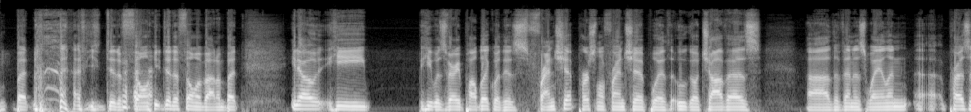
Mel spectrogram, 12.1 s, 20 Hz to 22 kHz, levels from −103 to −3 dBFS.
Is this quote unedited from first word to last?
yes; 0 cuts

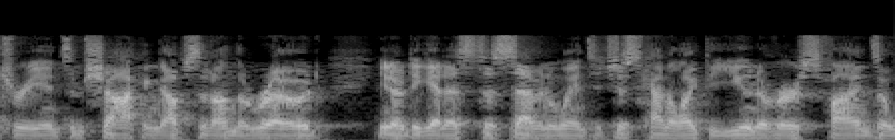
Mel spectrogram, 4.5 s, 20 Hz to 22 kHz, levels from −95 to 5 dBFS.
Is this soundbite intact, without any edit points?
yes; 0 cuts

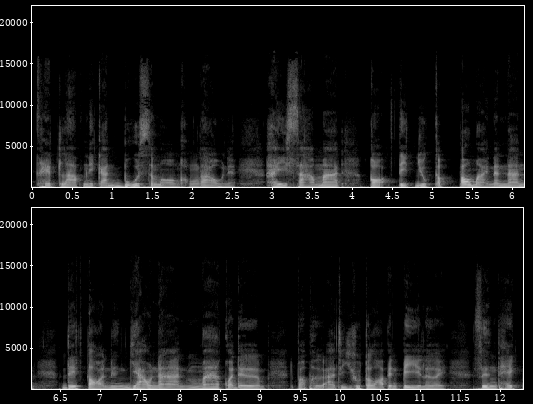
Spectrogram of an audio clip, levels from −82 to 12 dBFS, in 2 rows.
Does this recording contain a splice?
no; 0 cuts

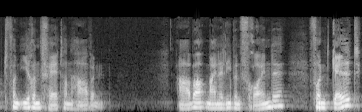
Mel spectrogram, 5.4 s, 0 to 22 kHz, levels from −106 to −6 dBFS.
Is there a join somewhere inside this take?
no; 0 cuts

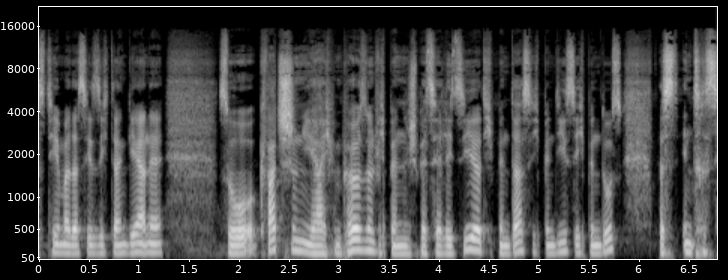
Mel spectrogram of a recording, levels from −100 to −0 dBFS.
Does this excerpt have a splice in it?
yes; 1 cut; at 3.4 s

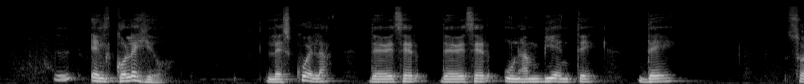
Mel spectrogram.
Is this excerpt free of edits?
no; 1 cut; at 4.3 s

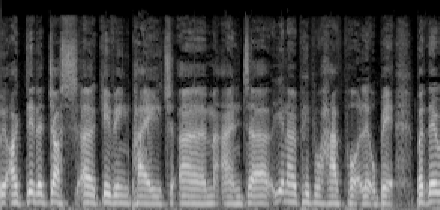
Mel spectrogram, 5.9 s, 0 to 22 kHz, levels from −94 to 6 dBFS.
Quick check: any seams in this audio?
no; 0 cuts

